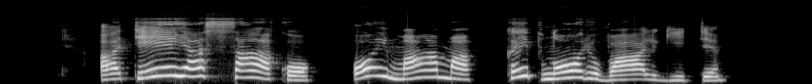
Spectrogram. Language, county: Lithuanian, Alytus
